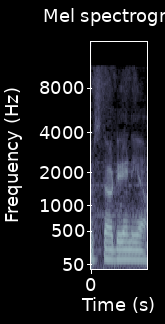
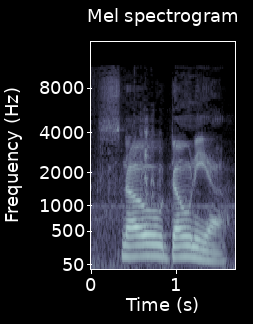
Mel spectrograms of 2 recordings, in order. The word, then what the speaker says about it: Snowdonia: And this is where I farm Snowdania hawkweed, which is... Oh, wait. Snowdonia. Snowdonia. I'm saying it wrong the whole time.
